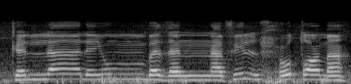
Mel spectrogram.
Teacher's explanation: گول تا پر جب ہم نے وقف کیا تو گول تا کو ہائے ساکنہ سے بدل دیا ہے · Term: وقف بالابدال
